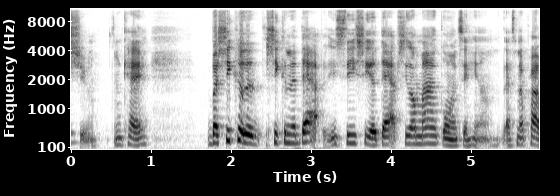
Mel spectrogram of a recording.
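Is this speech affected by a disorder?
No.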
